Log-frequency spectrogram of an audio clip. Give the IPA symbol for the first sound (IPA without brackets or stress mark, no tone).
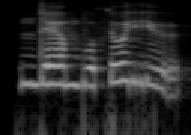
n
